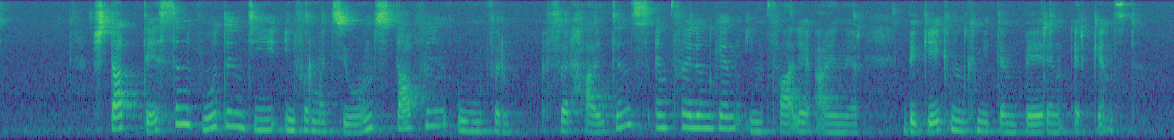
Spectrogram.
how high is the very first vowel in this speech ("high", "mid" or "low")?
low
